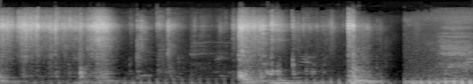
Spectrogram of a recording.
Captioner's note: back to the crunchy OSB noises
